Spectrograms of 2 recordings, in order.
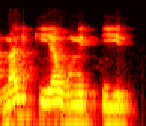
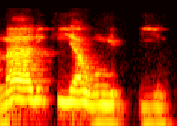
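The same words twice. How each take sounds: First: The vowel after the m is short. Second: The vowel after the m is long. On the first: "membaca dengan tidak mematkan mim" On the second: "lewat Hafs"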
